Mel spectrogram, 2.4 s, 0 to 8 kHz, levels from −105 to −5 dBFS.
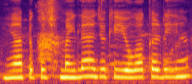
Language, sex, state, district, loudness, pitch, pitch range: Hindi, female, Bihar, Patna, -12 LUFS, 265 Hz, 250-275 Hz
